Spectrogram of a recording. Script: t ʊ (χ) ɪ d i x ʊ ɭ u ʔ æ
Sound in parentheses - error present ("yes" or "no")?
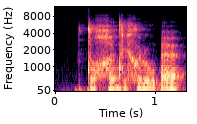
no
